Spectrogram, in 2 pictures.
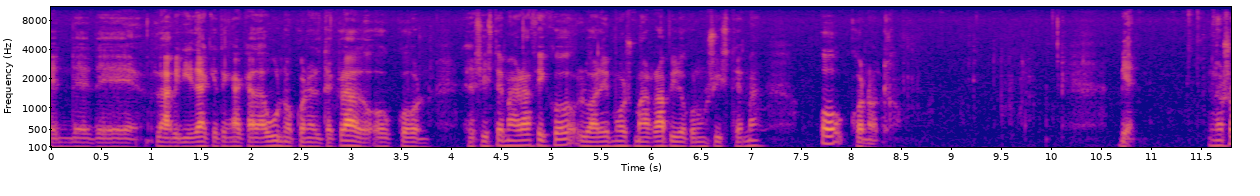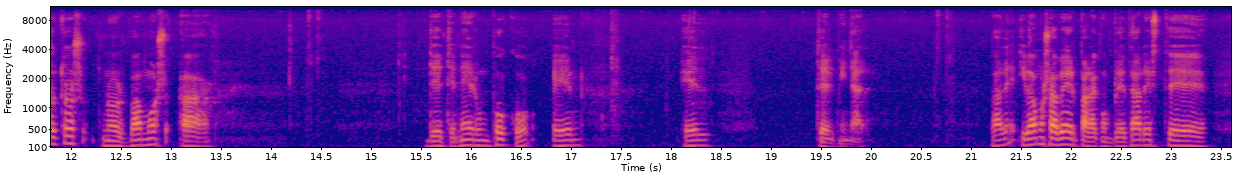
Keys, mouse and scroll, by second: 3.7-4.4 scroll down 1, 4.4-5.6 scroll up 1, 5.6-6.4 scroll down 1, 8.6-9.8 scroll up 1, 11.2 click, 13.2-15.0 drag, 20.8 click.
